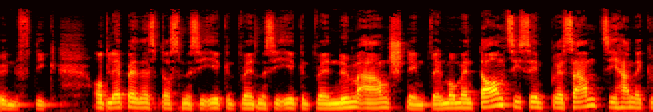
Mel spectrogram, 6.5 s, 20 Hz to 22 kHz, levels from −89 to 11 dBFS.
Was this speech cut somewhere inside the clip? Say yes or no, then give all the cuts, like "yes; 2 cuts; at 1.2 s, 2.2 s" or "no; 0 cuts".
yes; 3 cuts; at 1.1 s, 1.6 s, 2.5 s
